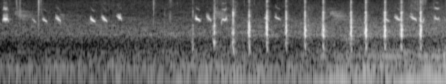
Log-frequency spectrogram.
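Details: Bobtail-coloured Pekin bantam mother hen with chicks: high descending peeps from the chicks open the recording, then the hen starts quick, evenly spaced clucks, joined again by chick peeps.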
